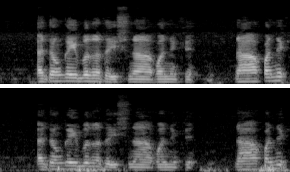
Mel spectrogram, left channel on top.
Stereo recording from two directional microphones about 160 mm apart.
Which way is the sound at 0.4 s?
45° left (ahead or behind).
